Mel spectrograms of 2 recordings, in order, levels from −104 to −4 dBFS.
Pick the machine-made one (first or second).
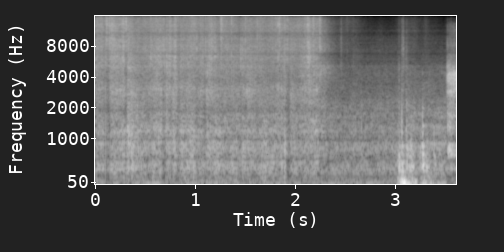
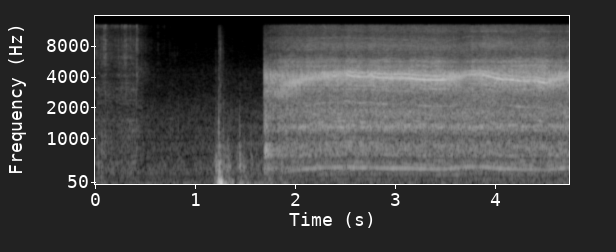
first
